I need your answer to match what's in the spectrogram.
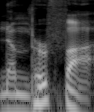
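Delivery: grand, dramatic, deep, epic put-on announcer voice. Announcing the next list entry in a deep epic voice. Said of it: "I'll do my deep epic voice".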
